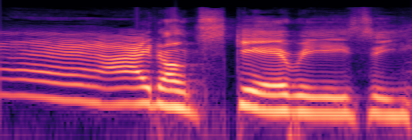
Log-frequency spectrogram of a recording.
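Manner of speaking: loud, shrill, curt voice, stretched "I". Imitating an aunt from the Bronx: Aunt B impression, loud and shrill. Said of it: "My impression of my aunt's voice is spot on. ... She's loud, she's shrill, and she's curt".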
